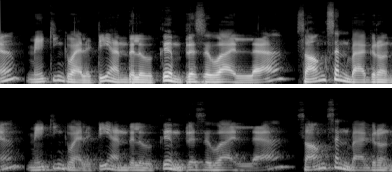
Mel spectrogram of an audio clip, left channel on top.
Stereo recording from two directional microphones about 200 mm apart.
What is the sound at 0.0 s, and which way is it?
Speech, 50° left (ahead or behind).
